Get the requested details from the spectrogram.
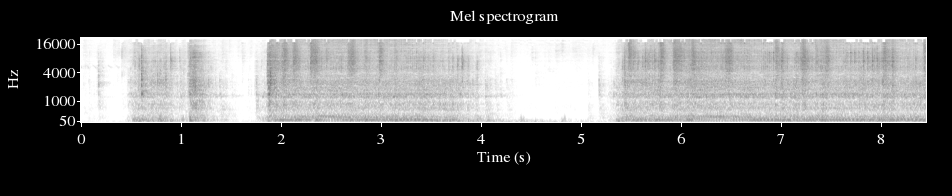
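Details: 1987 IZh Jupiter 5 transitional twin two-stroke motorcycle: it catches and revs unevenly with a metallic ringing knock; the owner suspects the piston group, wrist pin or crankshaft, and possibly a noisy engine chain.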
